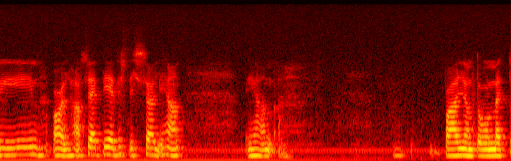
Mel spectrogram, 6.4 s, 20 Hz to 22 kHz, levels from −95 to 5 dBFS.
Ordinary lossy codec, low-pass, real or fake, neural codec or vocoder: none; 19.8 kHz; real; none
